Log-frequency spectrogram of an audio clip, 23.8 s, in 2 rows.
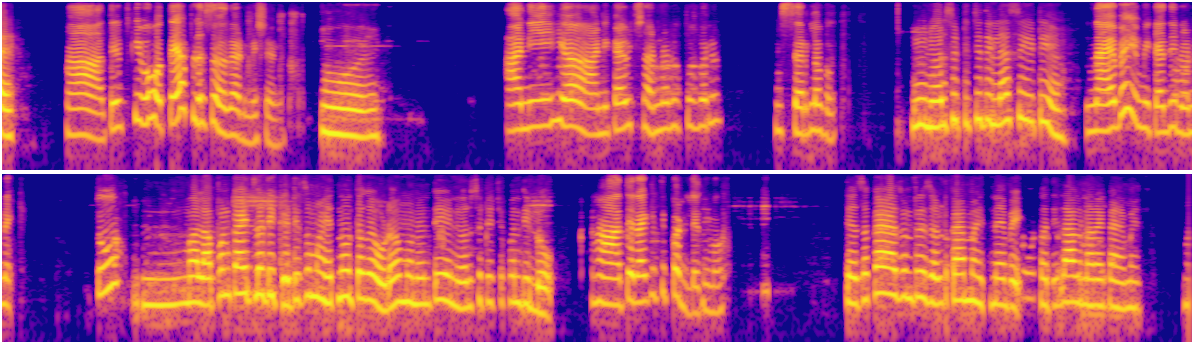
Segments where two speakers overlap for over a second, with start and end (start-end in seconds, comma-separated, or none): none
